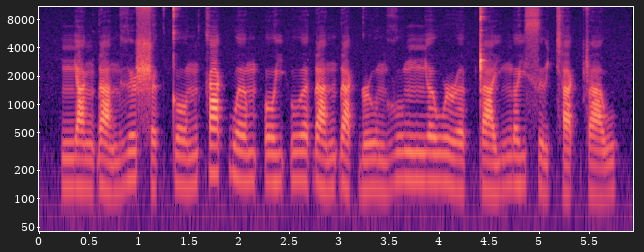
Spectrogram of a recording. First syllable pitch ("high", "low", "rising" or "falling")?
low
